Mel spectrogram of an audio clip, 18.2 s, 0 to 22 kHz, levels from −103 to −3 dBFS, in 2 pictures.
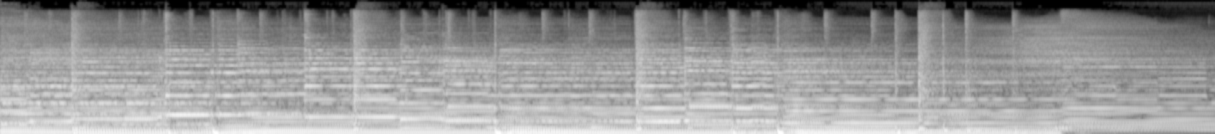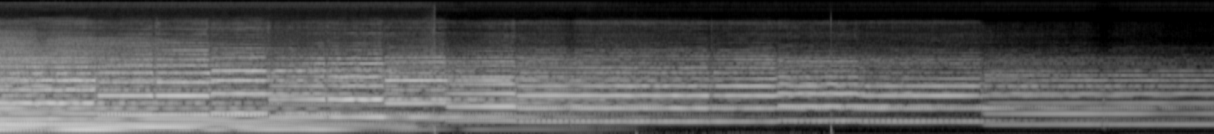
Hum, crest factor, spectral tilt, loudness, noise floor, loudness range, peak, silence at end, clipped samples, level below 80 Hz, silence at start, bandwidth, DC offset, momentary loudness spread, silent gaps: none; 12 dB; -5.5 dB/octave; -11 LUFS; -47 dBFS; 21 LU; 0 dBFS; 2.8 s; under 0.1%; -16 dBFS; 0 s; 16 kHz; under 0.1%; 22 LU; none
